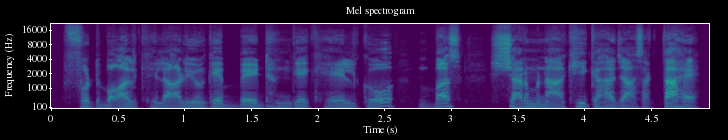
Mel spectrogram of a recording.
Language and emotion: Urdu, disgusted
